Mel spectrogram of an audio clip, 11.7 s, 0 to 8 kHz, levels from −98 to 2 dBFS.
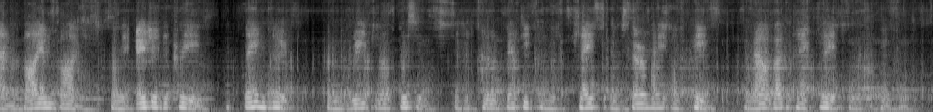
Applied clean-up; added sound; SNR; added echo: neural separator model SepFormer DNS4.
